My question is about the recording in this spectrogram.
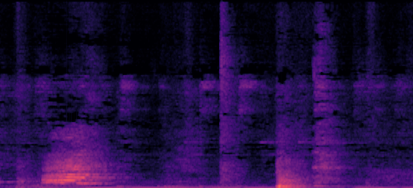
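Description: Heavy dumbbells set down on a rubber gym floor with one sharp thud about three seconds in, over background music. A brief voice is heard near the start.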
